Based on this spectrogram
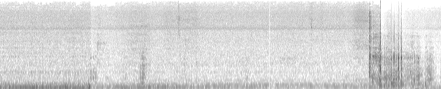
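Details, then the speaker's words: A.O. Smith gas water heater with spark ignition and pilot that keeps going out: after relighting, a steady low roar holds even once the main burner lights, a short clunk near the end; normal burner firing. "There it goes. Did you hear it? Now it's blinking. Now I can turn it on. Fires up."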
